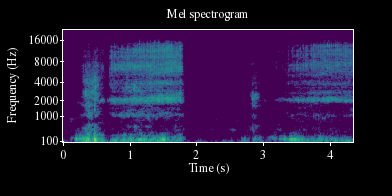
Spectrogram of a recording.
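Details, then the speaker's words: OO gauge locomotive on sidings track with poorly glued cork and XPS underlay: motor whirs, drops out about a second, then picks up; not shorting, losing track contact in places. "It's not shorting out. There's just a... Yeah, she's losing contact in a few places."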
